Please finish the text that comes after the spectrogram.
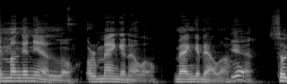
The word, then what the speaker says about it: Manganiello: Manganello.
